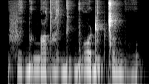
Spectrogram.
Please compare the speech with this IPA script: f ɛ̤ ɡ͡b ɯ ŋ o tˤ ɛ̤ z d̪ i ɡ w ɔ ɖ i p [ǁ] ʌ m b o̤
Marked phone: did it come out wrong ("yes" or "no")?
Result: no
